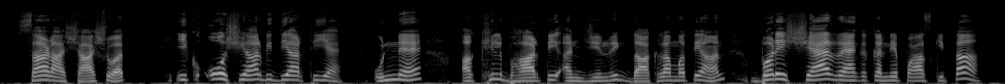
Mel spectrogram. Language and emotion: Dogri, happy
